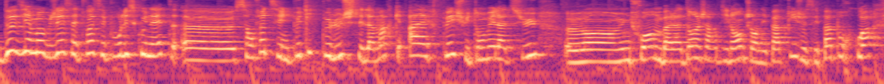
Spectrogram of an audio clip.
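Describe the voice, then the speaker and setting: Amid noticeable background noise, a high-pitched woman speaks at a very fast pace with hardly any pauses. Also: lively intonation. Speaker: YouTuber, horse and dog owner. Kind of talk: casual vlog talk to camera. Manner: many hesitations (euh).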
